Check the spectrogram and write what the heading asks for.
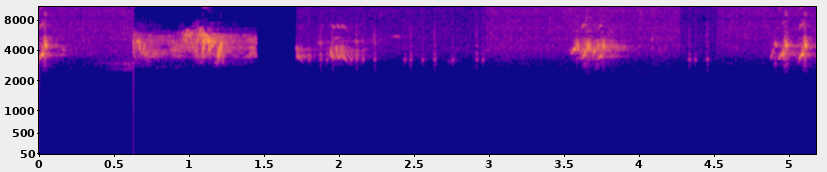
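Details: Little green bee-eater giving thin, high trilled calls in short bursts: a longer buzzy trill near the start, then two brief trills later, over a steady background hiss.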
